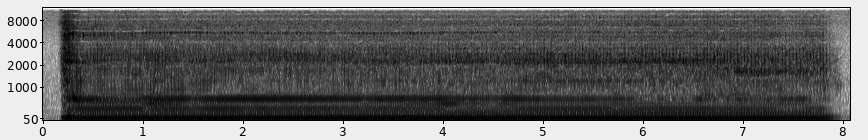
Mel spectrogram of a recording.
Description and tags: Made with a Didgeridoo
